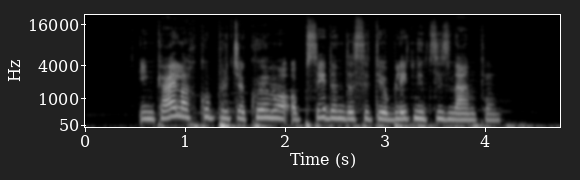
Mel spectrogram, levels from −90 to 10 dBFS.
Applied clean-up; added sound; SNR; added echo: neural mask model DeepFilterNet 3.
